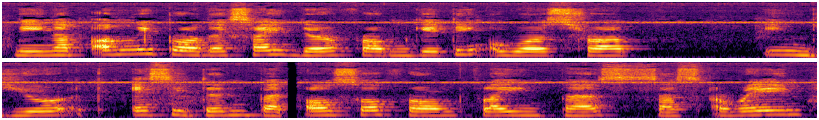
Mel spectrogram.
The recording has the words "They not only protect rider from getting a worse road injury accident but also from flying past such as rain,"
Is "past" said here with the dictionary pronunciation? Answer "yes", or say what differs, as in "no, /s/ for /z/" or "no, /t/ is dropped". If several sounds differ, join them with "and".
no, /b/ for /p/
